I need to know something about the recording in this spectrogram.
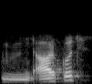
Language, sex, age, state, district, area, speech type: Maithili, male, 60+, Bihar, Purnia, urban, conversation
